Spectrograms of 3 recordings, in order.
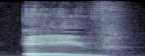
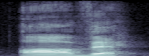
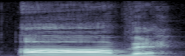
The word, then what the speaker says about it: Aave: everybody is calling it a v' and that's how an english person would pronounce it but this is actually a Finnish word and it's pronounced Ave Ave so it's a bit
